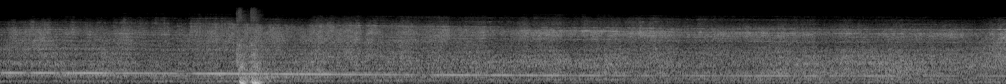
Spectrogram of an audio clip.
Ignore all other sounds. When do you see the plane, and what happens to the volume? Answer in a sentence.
You can hear the plane from 0.0 to 10.0 s, at a steady volume.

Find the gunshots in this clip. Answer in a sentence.
You can hear the gunshots from 2.4 to 3.2 s.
